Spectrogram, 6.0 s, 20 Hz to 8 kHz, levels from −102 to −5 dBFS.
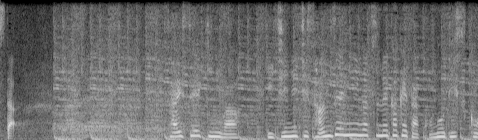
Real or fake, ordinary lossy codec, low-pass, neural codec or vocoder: real; none; none; none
